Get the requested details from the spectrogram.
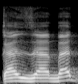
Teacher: ketika sukun dia itu kita hembuskan nafas sedikit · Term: mahmus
